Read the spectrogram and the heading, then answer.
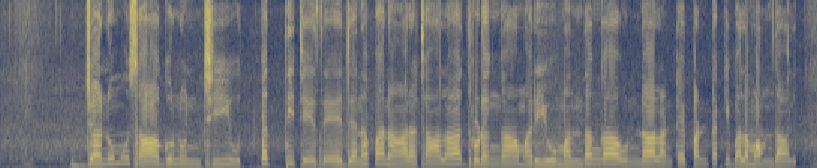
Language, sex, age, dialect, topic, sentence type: Telugu, female, 25-30, Central/Coastal, agriculture, statement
